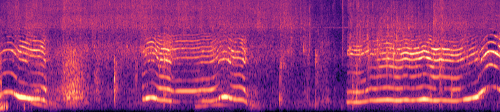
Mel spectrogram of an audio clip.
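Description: A Sumatran rhinoceros gives a series of long, wavering squeaks and hum-like whistling calls, rising and falling in pitch, over a steady wet, splashing background, with no talking.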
